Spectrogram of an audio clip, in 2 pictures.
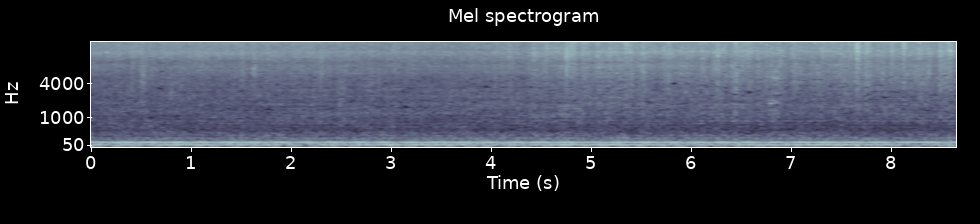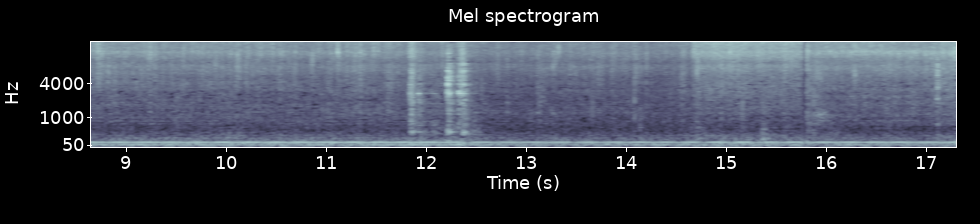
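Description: Onion and spice masala sizzling in oil in a pan as mashed boiled potatoes are dropped in, over a steady low hum. A short clatter comes about twelve seconds in, and the sizzle grows brighter near the end as the mixture is stirred with a spatula.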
